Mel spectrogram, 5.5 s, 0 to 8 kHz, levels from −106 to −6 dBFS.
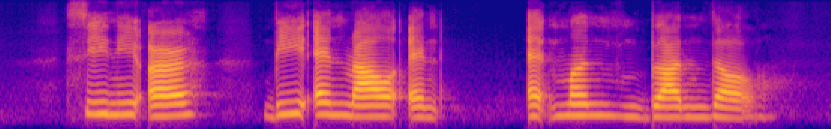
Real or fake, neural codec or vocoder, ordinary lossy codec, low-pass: fake; codec, 16 kHz, 2 kbps, FunCodec, trained on LibriTTS, 25 frames a second; none; none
